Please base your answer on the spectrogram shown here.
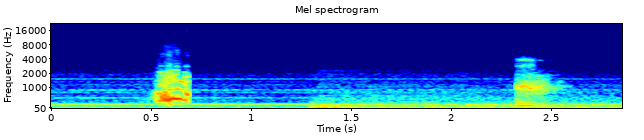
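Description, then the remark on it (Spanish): A dog barks twice, a sharp loud bark followed a couple of seconds later by a softer one, over a low steady hum and faint background rumble. “Eso fue un perro.”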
